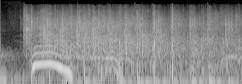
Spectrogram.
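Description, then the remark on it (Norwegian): An audience breaks into steady applause, clapping to vote for the option they found most fun, dense clapping throughout, with a few whoops and cheering voices rising over it near the start. “Og hvis dere syns østerstopp på bleier var gøy, så klapper dere nå.”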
